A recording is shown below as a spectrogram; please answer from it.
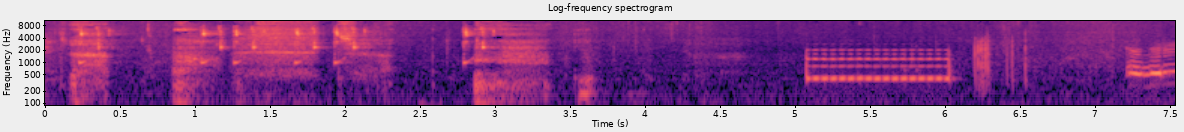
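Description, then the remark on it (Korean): As a phone call is placed, a telephone ringing tone sounds once as a steady, buzzy one-second ring, preceded by a few seconds of irregular rustling and clattering noises, and followed by a short rising electronic tone. “지금 당장 전화 넣어볼게요.”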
